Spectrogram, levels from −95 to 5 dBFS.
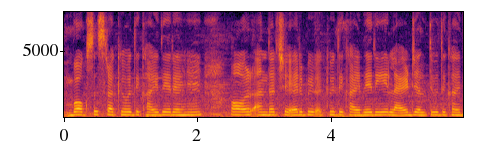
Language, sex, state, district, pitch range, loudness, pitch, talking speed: Hindi, female, Uttar Pradesh, Varanasi, 210-225 Hz, -15 LUFS, 215 Hz, 210 wpm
